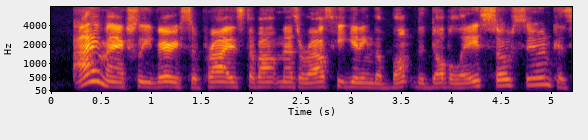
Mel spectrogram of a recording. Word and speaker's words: Misiorowski: And Jacob Misiorowski.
